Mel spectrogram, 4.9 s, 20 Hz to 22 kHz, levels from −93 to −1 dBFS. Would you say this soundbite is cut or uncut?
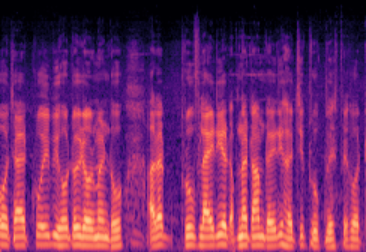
uncut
